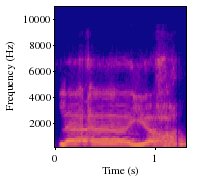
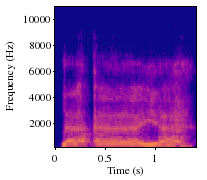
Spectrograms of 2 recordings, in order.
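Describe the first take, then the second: First: The final h sounds heavy and rough. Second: The final h sounds light and smooth. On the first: The speaker calls it wrong. "kita bawa ke dada ... Dia bunyi kasar" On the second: The speaker calls it right. "ha datang ayah dari rongga mulut"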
